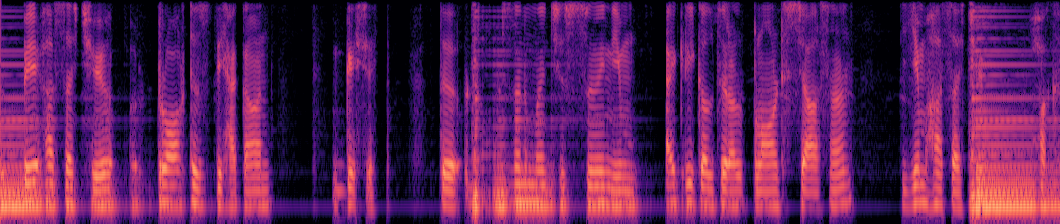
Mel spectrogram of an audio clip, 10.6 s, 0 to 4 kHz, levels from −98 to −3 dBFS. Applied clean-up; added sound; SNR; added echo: neural mask model RNNoise.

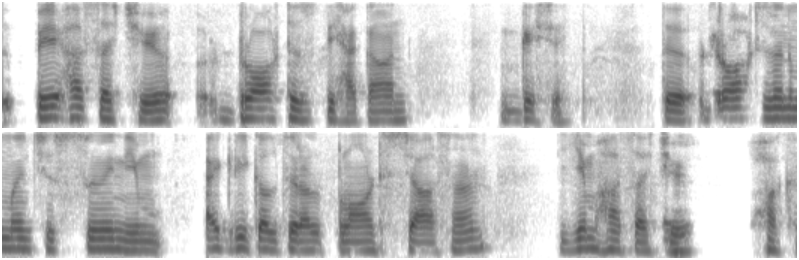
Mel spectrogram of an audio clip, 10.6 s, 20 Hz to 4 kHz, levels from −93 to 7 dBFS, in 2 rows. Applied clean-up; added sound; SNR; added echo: neural mask model Resemble Enhance denoiser.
